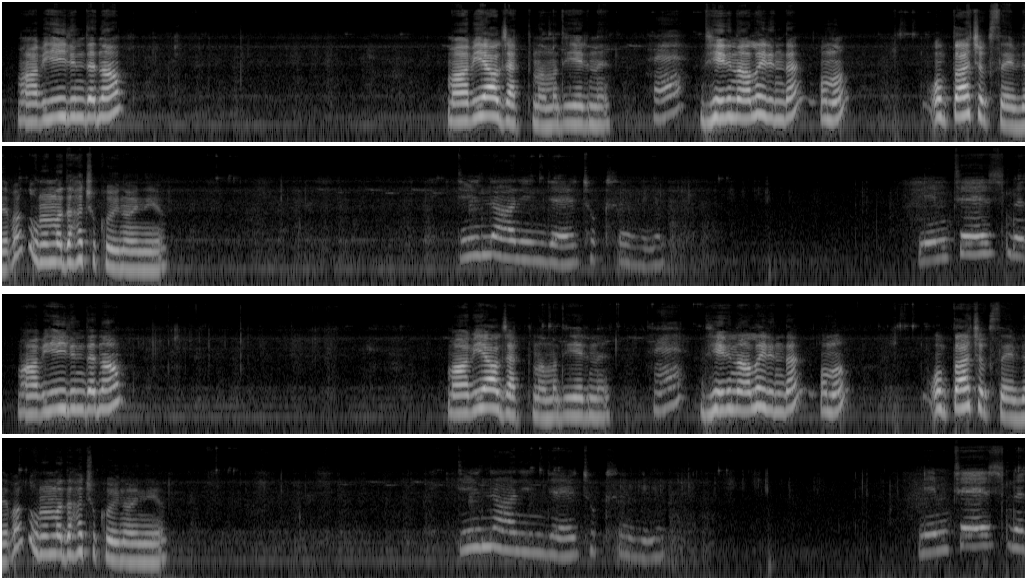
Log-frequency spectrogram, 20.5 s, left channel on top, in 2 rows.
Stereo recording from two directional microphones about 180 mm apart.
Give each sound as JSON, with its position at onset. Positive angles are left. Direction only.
{"t": 0.1, "sound": "child singing", "side_deg": 15}
{"t": 0.8, "sound": "speech", "side_deg": 20}
{"t": 4.4, "sound": "speech", "side_deg": 25}
{"t": 5.5, "sound": "child singing", "side_deg": 15}
{"t": 6.5, "sound": "speech", "side_deg": 30}
{"t": 9.3, "sound": "child singing", "side_deg": 15}
{"t": 9.8, "sound": "speech", "side_deg": 20}
{"t": 14.8, "sound": "a child's voice", "side_deg": 35}
{"t": 19.4, "sound": "child singing", "side_deg": 15}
